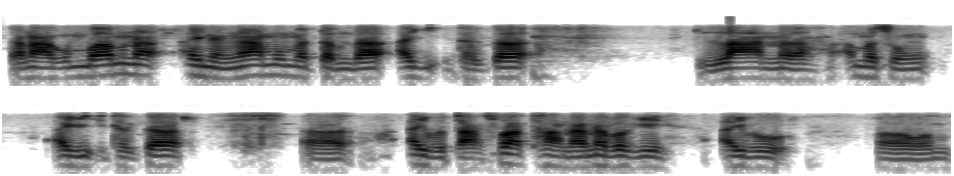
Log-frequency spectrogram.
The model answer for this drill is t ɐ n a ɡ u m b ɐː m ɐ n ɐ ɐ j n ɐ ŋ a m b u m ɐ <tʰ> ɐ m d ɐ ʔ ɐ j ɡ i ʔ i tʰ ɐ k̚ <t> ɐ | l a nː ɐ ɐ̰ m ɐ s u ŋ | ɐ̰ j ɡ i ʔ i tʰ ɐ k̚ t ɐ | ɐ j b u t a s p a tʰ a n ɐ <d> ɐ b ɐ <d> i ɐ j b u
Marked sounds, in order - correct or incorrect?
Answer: incorrect, correct, incorrect, incorrect

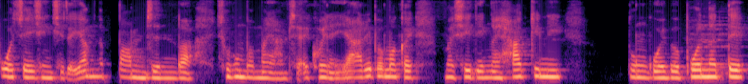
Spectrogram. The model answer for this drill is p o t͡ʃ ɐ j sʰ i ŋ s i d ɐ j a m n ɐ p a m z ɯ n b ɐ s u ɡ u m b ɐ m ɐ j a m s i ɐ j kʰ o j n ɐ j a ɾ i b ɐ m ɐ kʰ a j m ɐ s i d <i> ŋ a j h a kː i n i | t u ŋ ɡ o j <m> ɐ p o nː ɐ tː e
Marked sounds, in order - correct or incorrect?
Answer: correct, incorrect

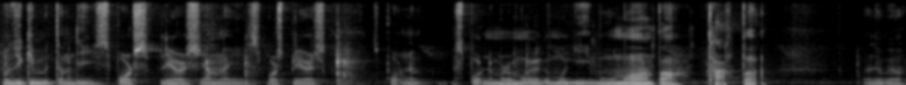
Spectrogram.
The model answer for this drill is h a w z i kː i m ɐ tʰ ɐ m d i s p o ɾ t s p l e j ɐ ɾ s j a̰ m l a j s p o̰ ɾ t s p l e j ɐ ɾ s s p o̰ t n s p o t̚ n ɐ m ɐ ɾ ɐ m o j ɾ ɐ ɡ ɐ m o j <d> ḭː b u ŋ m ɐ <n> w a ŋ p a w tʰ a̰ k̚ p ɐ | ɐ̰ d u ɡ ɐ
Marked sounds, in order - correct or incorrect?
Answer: incorrect, incorrect

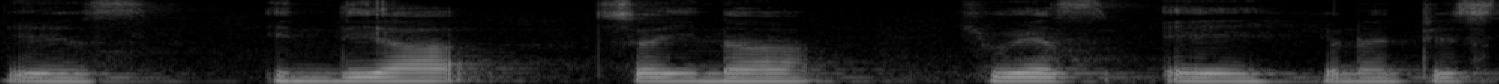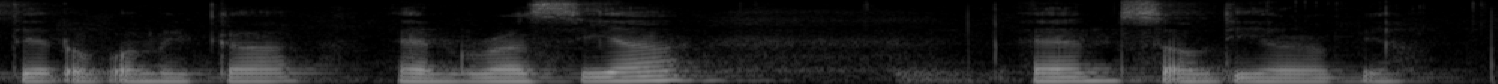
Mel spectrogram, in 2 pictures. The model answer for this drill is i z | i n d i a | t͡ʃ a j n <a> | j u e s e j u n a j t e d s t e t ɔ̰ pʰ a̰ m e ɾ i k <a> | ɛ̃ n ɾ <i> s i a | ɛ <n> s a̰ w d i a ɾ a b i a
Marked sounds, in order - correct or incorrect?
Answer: correct, correct, incorrect, correct

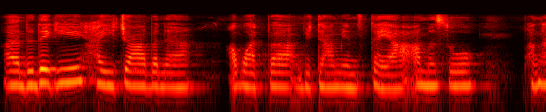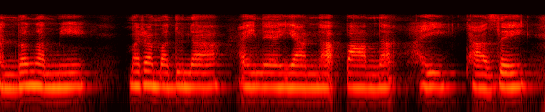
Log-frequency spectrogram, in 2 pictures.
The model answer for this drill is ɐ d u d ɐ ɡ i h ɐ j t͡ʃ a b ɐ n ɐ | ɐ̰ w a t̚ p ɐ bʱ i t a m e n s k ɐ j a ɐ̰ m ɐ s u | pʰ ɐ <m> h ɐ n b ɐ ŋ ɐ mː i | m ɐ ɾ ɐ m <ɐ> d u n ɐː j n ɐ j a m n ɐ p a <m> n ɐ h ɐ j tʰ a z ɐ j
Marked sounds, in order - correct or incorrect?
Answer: incorrect, correct, correct

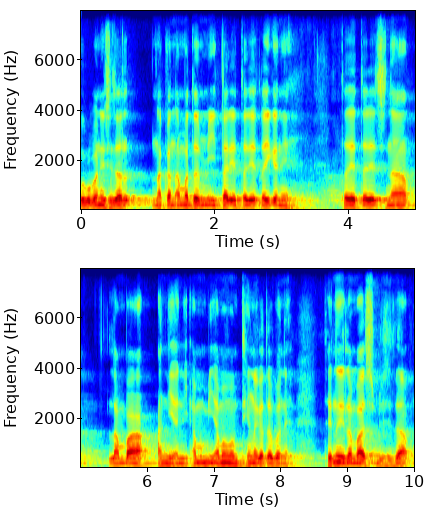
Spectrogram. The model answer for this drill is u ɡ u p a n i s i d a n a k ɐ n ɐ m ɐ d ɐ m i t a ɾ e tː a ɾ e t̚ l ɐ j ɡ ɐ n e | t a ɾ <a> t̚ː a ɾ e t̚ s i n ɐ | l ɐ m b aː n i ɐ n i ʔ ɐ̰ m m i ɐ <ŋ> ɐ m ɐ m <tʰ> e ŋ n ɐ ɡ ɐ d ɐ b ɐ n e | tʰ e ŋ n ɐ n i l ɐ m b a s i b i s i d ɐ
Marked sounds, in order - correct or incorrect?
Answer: incorrect, incorrect, correct

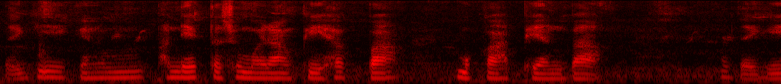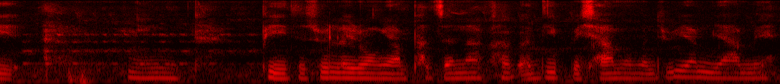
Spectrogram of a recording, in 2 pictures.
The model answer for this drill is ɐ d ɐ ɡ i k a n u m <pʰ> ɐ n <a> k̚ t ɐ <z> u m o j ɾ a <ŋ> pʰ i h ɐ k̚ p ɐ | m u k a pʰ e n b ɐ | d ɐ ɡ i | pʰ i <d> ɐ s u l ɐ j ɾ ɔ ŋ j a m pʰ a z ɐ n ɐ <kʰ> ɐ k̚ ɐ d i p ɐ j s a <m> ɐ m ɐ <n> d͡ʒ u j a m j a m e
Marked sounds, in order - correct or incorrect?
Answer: correct, incorrect, incorrect, correct, correct, correct, correct, correct

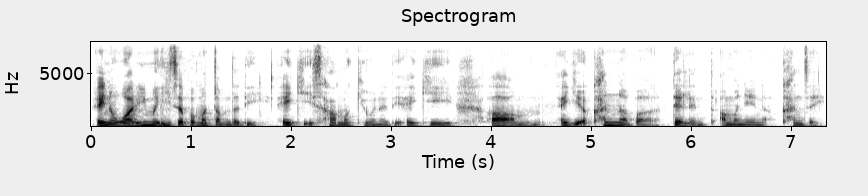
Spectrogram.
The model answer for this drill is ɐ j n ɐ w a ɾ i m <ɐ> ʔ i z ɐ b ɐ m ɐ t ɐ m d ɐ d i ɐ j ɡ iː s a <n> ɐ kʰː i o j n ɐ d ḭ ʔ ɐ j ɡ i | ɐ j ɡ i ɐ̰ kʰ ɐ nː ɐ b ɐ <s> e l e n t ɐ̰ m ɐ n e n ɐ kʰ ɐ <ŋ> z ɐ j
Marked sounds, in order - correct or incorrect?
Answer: correct, incorrect, incorrect, incorrect

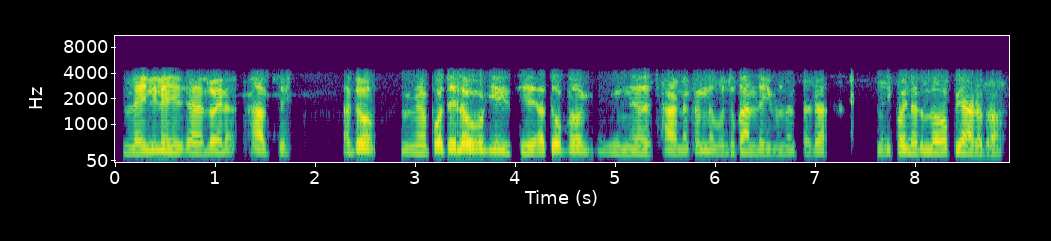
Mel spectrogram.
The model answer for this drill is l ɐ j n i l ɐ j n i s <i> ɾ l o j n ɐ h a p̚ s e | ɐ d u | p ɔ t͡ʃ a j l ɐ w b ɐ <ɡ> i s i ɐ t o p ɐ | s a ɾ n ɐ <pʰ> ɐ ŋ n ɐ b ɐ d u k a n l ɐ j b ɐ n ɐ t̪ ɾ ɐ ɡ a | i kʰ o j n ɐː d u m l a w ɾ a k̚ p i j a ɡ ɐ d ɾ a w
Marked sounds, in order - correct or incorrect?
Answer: incorrect, correct, incorrect

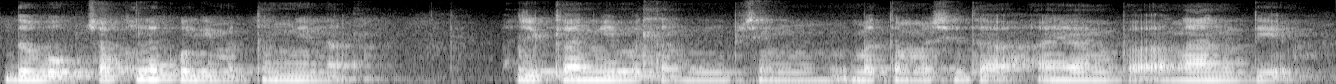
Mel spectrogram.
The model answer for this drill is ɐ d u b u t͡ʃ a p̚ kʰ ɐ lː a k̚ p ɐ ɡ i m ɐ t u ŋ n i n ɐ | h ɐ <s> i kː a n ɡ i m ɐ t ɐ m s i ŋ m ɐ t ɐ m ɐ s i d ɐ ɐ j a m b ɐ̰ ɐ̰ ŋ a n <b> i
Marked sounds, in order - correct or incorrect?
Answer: incorrect, incorrect

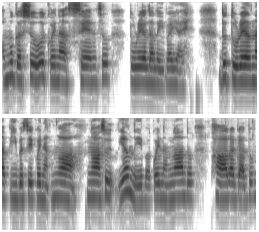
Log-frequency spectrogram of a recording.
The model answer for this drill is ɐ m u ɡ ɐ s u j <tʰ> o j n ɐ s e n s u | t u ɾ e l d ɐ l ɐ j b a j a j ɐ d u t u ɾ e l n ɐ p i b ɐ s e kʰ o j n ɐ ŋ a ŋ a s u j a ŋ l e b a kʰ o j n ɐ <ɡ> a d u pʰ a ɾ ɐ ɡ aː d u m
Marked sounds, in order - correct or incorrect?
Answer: incorrect, incorrect

